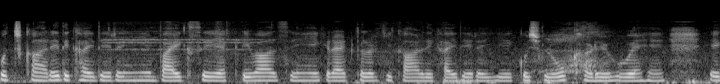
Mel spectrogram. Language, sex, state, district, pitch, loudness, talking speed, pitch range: Hindi, female, Jharkhand, Jamtara, 175 Hz, -17 LUFS, 215 wpm, 170-185 Hz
